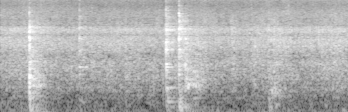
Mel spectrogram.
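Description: Vegetables and soybean sizzle in a pan while a spoon stirs them in three brief scraping strokes over a soft, steady frying hiss, heard close and without speech.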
